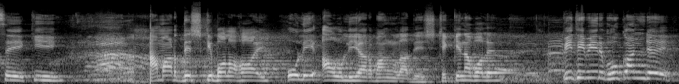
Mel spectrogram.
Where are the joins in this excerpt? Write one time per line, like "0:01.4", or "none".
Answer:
0:01.3
0:05.4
